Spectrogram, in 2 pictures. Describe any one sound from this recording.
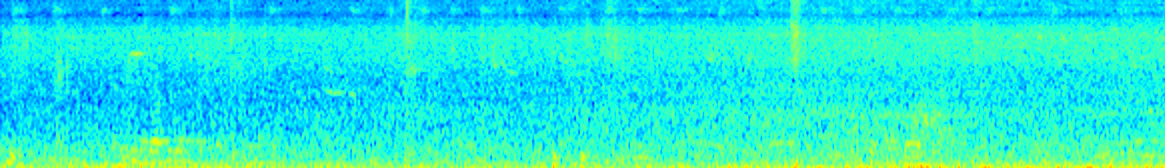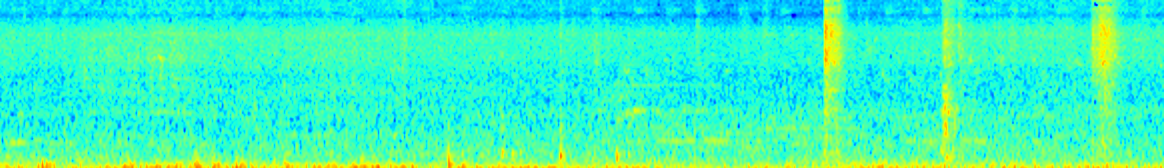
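A woman rubs something soft between her hands.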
